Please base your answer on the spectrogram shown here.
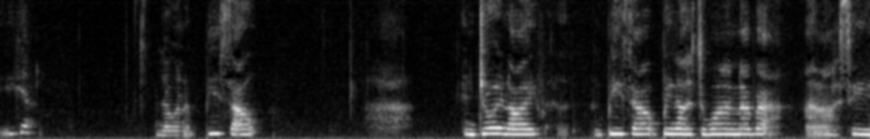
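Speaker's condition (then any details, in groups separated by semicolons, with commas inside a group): Cerebral palsy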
